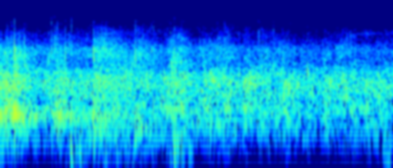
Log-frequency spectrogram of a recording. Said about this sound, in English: Come on, give the Lord a clap one more time for his word.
